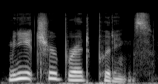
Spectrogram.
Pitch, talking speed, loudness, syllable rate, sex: 210 Hz, 115 wpm, -15 LUFS, 5.0 syllables/s, female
